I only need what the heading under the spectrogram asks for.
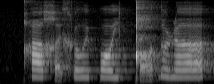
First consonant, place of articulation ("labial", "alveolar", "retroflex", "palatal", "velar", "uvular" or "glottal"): uvular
